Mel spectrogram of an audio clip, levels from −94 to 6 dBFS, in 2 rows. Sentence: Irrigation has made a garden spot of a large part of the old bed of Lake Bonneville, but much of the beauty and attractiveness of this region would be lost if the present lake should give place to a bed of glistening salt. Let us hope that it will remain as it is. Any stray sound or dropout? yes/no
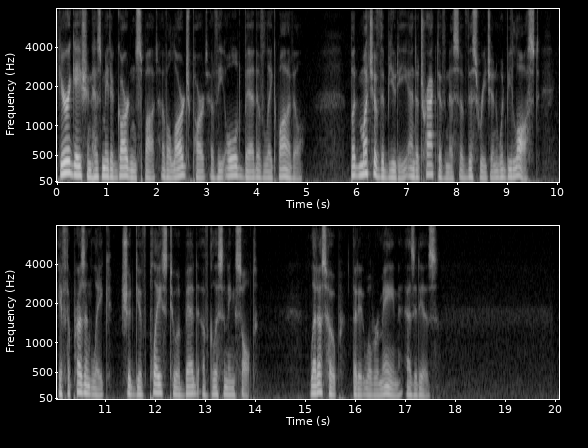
no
